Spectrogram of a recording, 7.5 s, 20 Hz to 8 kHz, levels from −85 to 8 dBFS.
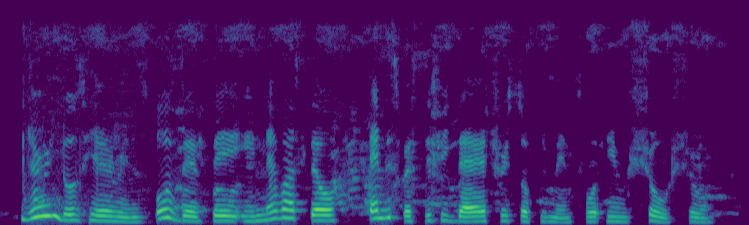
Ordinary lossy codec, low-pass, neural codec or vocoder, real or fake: none; 7.2 kHz; codec, 16 kHz, 16 kbps, FreqCodec, larger model; fake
